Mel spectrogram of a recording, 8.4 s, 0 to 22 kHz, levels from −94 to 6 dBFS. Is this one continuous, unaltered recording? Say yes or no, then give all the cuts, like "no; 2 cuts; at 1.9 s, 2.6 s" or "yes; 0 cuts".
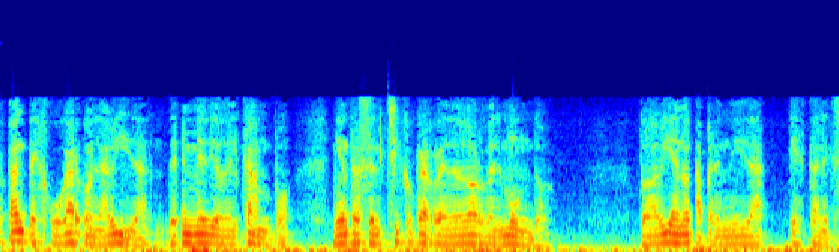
no; 3 cuts; at 1.8 s, 4.2 s, 6.9 s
